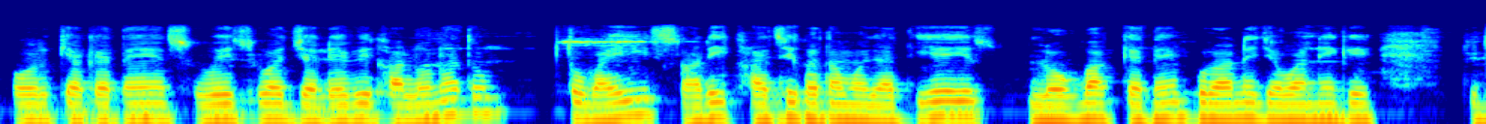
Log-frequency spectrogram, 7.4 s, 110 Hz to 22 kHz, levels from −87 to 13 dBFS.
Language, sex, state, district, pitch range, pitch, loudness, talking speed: Hindi, male, Uttar Pradesh, Jyotiba Phule Nagar, 130-140 Hz, 130 Hz, -19 LUFS, 225 wpm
